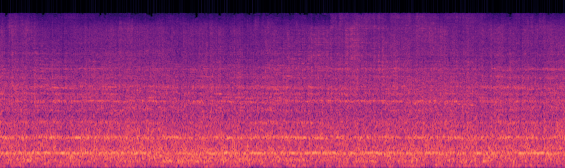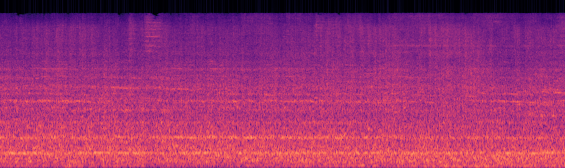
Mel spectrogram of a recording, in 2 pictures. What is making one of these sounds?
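A freight train rumbles past close by, loud and steady.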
